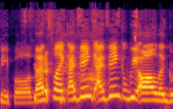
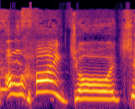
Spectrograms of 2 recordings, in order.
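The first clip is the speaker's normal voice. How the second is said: put-on British cartoon accent, higher pitch; 3 semitones higher than usual. Talking about her British accent, speaker quotes a cartoon, Peppa Pig British accent. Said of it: "That's all I know from Peppa Pig".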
